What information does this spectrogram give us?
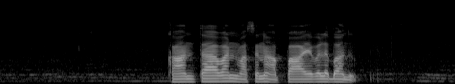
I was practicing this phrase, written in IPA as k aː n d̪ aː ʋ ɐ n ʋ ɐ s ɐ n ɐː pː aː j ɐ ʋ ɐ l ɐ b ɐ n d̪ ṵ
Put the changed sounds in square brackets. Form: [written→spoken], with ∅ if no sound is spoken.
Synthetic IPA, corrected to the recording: k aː n [d̪→t̪] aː ʋ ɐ n ʋ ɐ s ɐ n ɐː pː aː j ɐ ʋ ɐ l ɐ b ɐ n d̪ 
